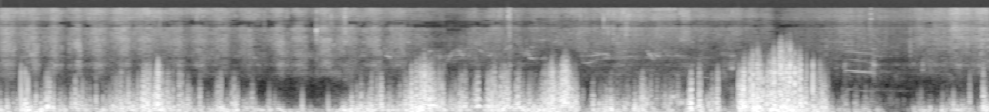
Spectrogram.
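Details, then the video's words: Several Berkshire pigs enjoying a new paddock, grunting steadily in low rough bursts, with a few higher squealing grunts rising above the rest. "Berkshire Pigs enjoying their new paddock"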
